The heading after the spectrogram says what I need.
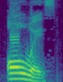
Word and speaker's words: always: call it always yes we have people calling it al it's not al it is or always these are some things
